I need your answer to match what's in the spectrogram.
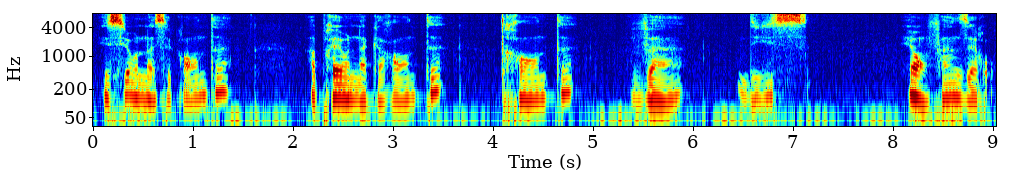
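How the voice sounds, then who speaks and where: A man with an Algerian French accent, walking through written school exercises as a teacher, slowly repeating words and syllables. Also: medium pitch, a little mellow. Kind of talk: slow, patient lesson walkthrough.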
